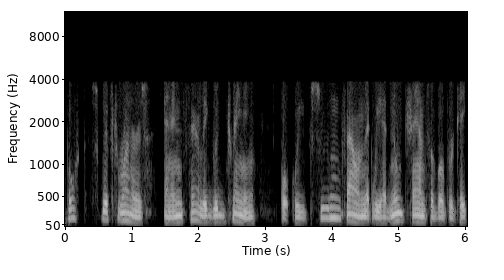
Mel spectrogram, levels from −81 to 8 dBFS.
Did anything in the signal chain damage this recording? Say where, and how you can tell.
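No, nothing in the chain has damaged this speech; it comes across as a narrow-band Speex link at a fairly generous setting, with the top of the band stopping somewhere around 3.7 kHz as that kind of line does.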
